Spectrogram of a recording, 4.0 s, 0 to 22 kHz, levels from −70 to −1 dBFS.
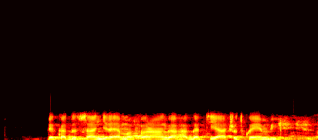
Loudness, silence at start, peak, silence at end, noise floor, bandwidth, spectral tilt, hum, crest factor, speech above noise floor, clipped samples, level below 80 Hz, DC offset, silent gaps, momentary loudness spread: -14 LUFS; 0.6 s; 0 dBFS; 0 s; -52 dBFS; 4.6 kHz; -9.5 dB/octave; none; 14 dB; 39 dB; under 0.1%; -50 dBFS; under 0.1%; none; 5 LU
